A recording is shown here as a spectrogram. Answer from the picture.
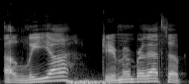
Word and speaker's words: Aaliyah: it had uh the singer i think it's pronounced aaliyah do you remember that the black girl from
